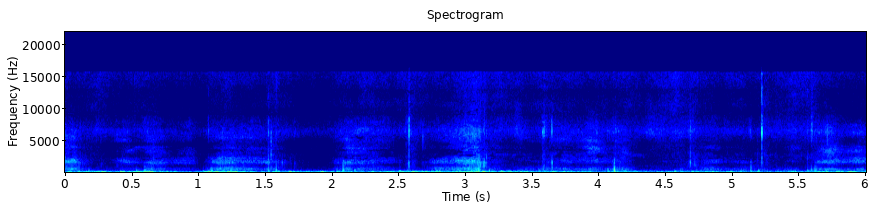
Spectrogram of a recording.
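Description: Footsteps on an asphalt path, about two steps a second, over a low rumble on the phone's microphone.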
